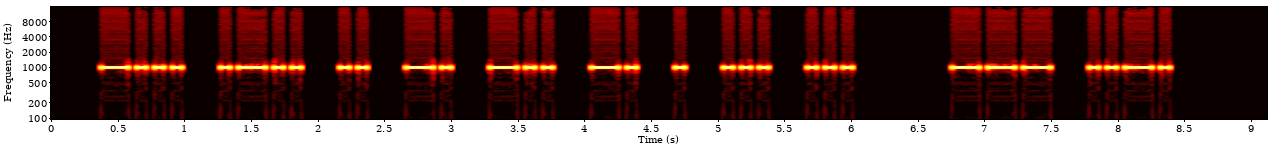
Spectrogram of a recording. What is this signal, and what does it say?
Morse code, heard as a keyed tone, about 18 wpm, spaced as for 15 wpm, 1000 Hz. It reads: BLINDNESS OF
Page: 15 WPM morse code quotes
